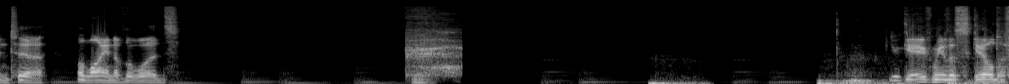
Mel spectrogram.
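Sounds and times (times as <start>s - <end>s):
person sighing into a microphone: 4.1s - 4.6s.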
